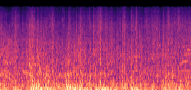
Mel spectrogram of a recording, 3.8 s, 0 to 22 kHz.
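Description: Troops fire muskets in volleys in a Take Command 2nd Manassas Civil War battle game. Loud, crackling gunfire rolls on continuously, with overlapping booms forming a thick, sustained battlefield roar.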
